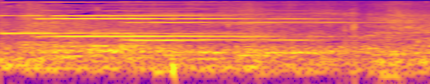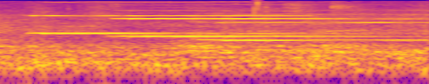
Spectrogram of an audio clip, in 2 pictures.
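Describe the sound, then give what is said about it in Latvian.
A continuous electric bell rings steadily for several seconds in the Latvian parliament, the Saeima, calling members to a vote, a sustained metallic tone with faint murmuring voices underneath. “Lūdzu zvanu.”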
